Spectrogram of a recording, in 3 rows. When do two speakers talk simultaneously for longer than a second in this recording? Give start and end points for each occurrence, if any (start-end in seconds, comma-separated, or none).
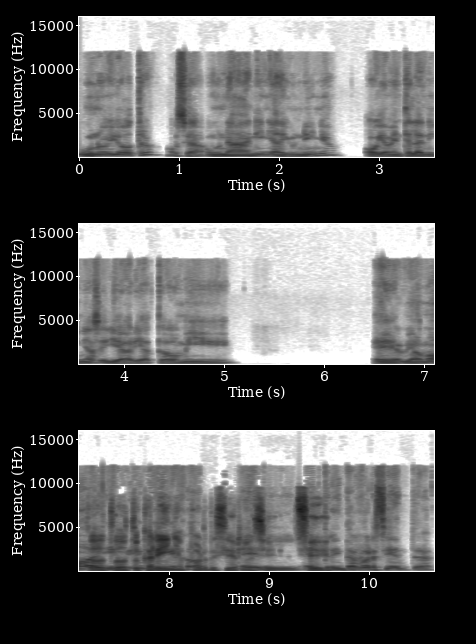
7.0-9.7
